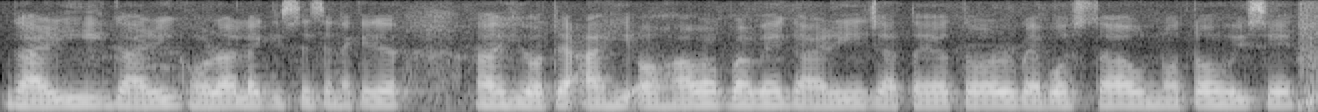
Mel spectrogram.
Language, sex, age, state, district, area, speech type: Assamese, female, 30-45, Assam, Kamrup Metropolitan, urban, spontaneous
